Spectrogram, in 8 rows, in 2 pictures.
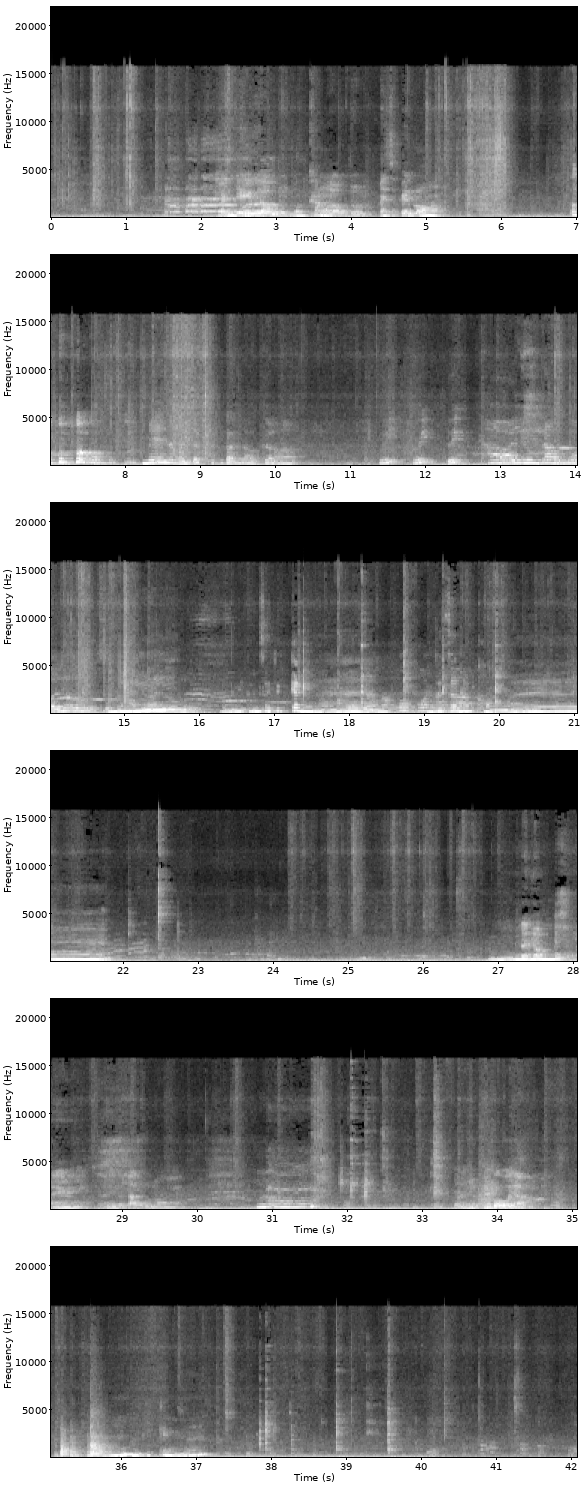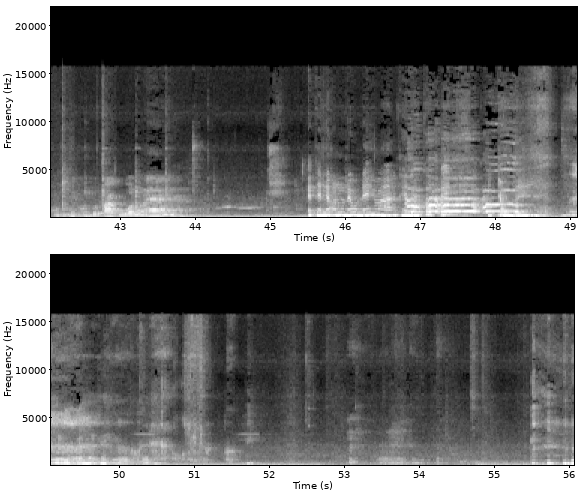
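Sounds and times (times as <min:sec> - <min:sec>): packet crinkling: 0:00.0 - 0:01.5
steady low hum: 0:00.0 - 0:56.0.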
